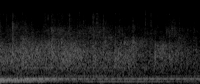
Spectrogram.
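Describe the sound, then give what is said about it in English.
An audience claps in praise to the Lord while being seated at an evening church service, a dense, steady patter of many hands, fairly soft overall, with a low sustained hum running underneath and no talking. “Give the Lord a good hand clap of praise as you're being seated this evening.”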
